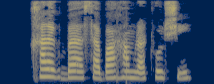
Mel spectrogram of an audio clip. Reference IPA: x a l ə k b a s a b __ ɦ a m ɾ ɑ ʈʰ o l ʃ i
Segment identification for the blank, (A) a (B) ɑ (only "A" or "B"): B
